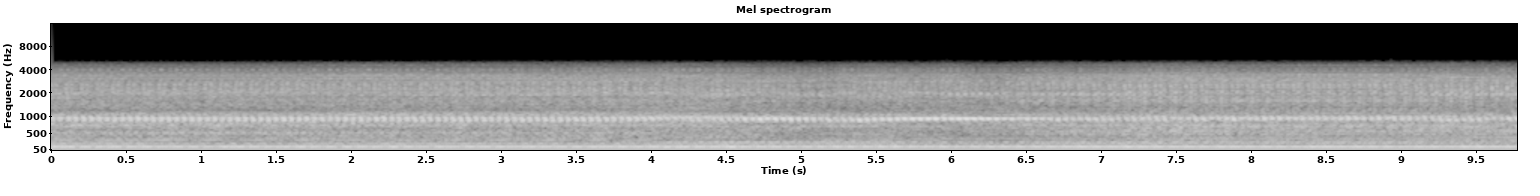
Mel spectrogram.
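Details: Toyota 4AGE small-port with T50 gearbox, idling just after a clutch replacement: thin high whine over a faint regular pulse; weird noise, not the water pump or alternator bearings, cause unknown.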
